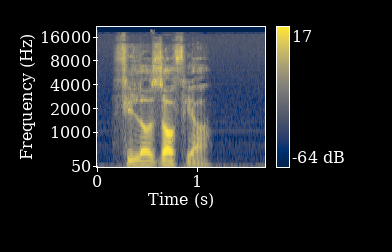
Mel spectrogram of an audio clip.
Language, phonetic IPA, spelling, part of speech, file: Polish, [ˌfʲilɔˈzɔfʲja], filozofia, noun, Pl-filozofia.ogg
